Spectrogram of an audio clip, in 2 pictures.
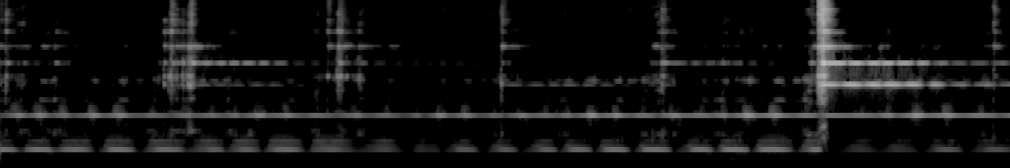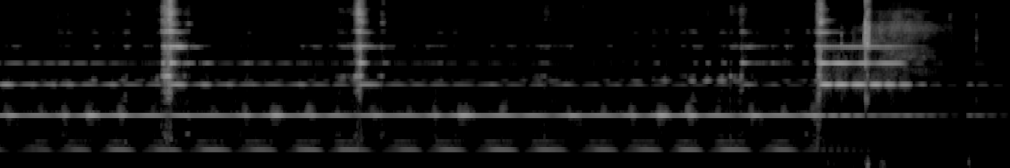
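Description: Metal singing bowl played by rubbing a wooden mallet around its rim: a sustained hum with a steady pulsing waver under a higher ringing tone. Several light knocks of the mallet on the rim set off brighter ringing, the loudest about eleven seconds in. The rubbing stops near the end, leaving the bowl ringing on.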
